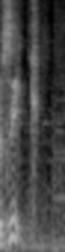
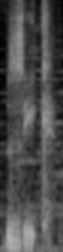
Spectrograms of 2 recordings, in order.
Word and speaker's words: Zeke: I think what I'm going to hop down into is we're going to summon Zeki or Zeke. How do you pronounce this one? Just Zeke. I think it's just Zeke.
